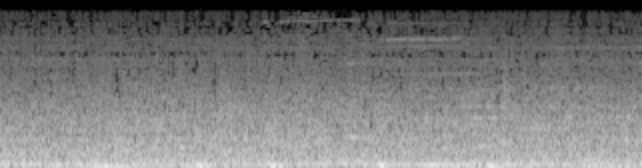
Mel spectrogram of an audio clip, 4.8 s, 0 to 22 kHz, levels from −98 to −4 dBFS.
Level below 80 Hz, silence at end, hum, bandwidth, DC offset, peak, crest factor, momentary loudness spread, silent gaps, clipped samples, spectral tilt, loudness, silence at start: -26 dBFS; 0 s; none; 16 kHz; under 0.1%; -6 dBFS; 14 dB; 2 LU; none; under 0.1%; -7 dB/octave; -21 LUFS; 0 s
